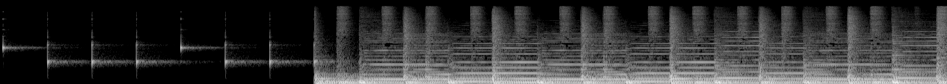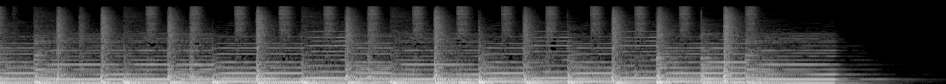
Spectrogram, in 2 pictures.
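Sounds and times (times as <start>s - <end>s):
fast square dance music at 135 bpm: 3.6s - 17.8s.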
